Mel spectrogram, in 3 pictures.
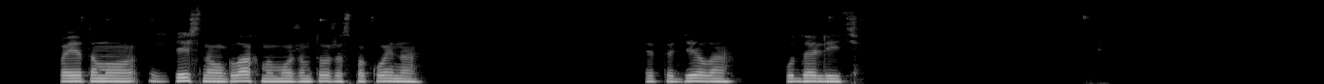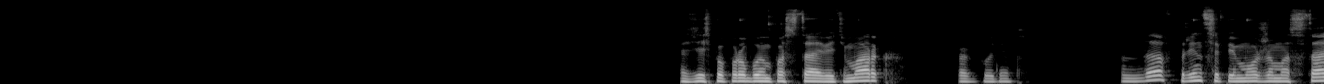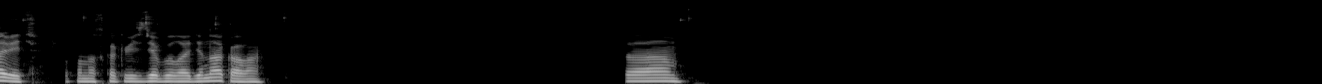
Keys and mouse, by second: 2.6 middle click, 6.0 shift+click, 6.9 middle click, 8.5 shift+click, 9.8 shift+click, 10.8 ctrl+x, 11.6 middle click, 12.0-14.5 middle drag, 15.0 shift+middle click, 16.3 shift+middle click, 17.5 shift+middle click, 19.1 q, 20.4 shift+middle click, 20.9 Tab, 21.8-23.7 middle drag, 24.0 shift+middle drag, 24.4-25.2 middle drag, 25.5 shift+middle click, 25.9 middle click, 27.9 Tab, 28.6 Tab, 29.4 shift+middle click, 30.0-31.0 middle drag, 31.4 Tab, 32.4 middle click, 33.6 shift+middle click, 34.1-36.0 middle drag, 36.6 Tab, 37.2-38.2 middle drag, 38.9 /.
